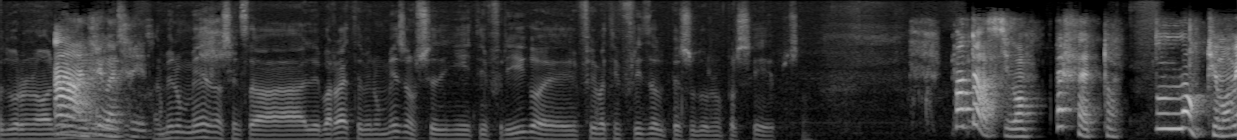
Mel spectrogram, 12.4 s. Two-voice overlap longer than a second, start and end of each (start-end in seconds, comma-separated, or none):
0.5-1.7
